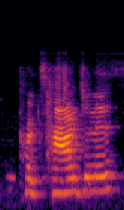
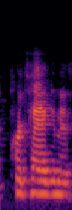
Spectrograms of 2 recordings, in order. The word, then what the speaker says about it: protagonist: animated shorts as the protogenous and I know I'm not pronouncing it right pronounce it protagonist thank you of the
